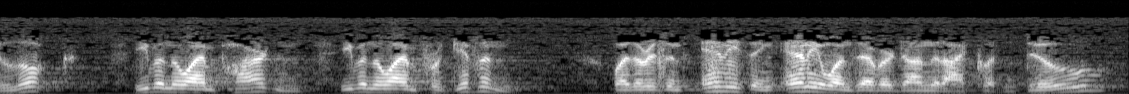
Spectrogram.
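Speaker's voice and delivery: usual speaking voice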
